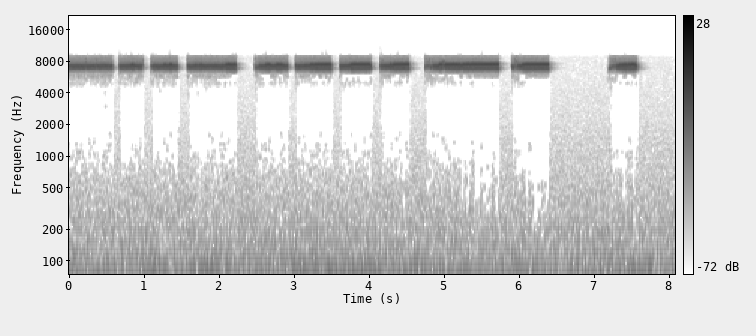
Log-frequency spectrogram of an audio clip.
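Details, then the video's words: Marsh bell cricket in a 2020 National Institute of Biological Resources recording: high, pure ringing trills given in bursts of about half a second to a second, separated by short gaps, ending with a longer pause and a final short burst. "습지방울벌레, 1번 듣기, 곤충소리"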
